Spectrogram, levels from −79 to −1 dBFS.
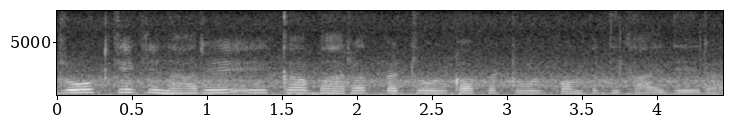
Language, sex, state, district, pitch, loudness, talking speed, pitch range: Hindi, female, Chhattisgarh, Raipur, 225 Hz, -18 LUFS, 160 wpm, 215-250 Hz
